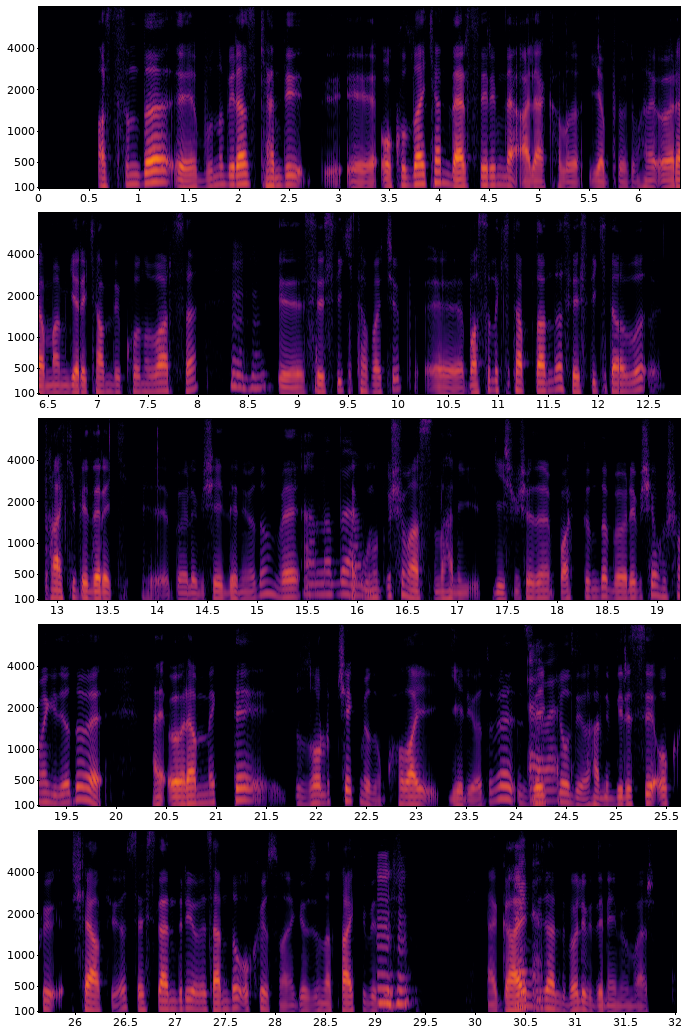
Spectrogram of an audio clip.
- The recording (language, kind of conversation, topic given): Turkish, advice, Her gün düzenli kitap okuma alışkanlığı nasıl geliştirebilirim?
- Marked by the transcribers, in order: other background noise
